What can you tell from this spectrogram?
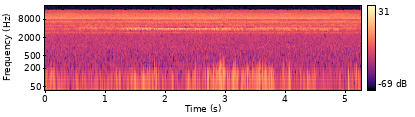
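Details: Crickets on a summer night in a rural forest setting: a steady, high, pulsing trill holds one pitch throughout, over low rumbling wind-like noise that swells in the middle.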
